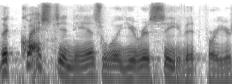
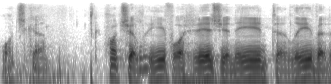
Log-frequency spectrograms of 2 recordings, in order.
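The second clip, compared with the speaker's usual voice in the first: ordinary talk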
